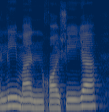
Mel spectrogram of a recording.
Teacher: نون ساکن کے بعد خا حروف ہلکی ہے تو یہاں پر غنہ نہیں کریں گے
